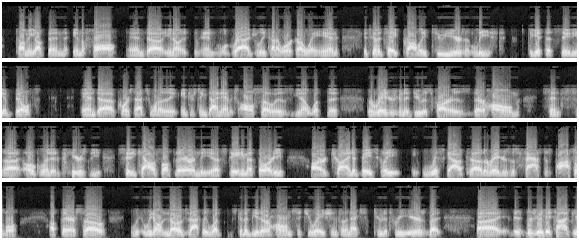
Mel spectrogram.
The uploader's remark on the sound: calls in to the show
